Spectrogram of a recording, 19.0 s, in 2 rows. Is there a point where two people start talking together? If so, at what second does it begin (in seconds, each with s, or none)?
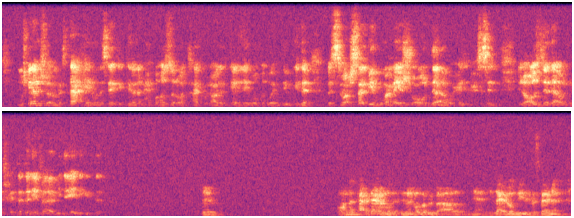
none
